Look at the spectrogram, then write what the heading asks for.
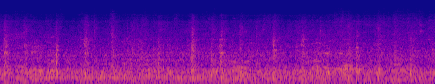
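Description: Miniature zoo train running, heard from its open passenger car: a steady rumble of wheels on track with scattered sharp clicks of the wheels over the rail joints.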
